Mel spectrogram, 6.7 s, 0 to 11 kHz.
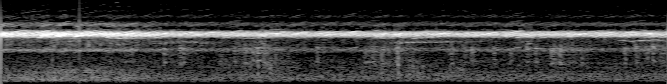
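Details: Frogs at a vernal pool on 17 March 2016 in early spring, a steady shrill chorus of overlapping high calls, loudest in the first second then slightly softer, with faint pulsing individual calls within the drone.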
